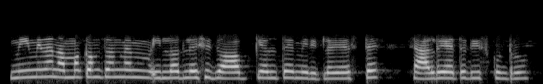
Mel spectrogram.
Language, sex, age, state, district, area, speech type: Telugu, female, 18-30, Telangana, Jagtial, urban, conversation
